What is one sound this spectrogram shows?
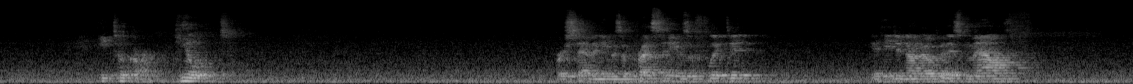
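A young man speaks calmly and slowly through a microphone, with pauses.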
